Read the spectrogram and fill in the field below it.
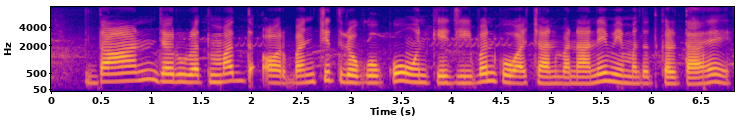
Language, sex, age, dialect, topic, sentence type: Hindi, female, 31-35, Awadhi Bundeli, banking, statement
